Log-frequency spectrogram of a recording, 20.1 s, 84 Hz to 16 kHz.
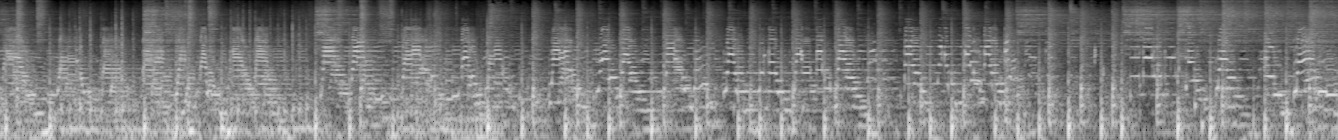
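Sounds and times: drum kit beat: 0.0s - 20.0s
guitar: 0.0s - 20.0s
rock band playing: 0.0s - 20.0s.

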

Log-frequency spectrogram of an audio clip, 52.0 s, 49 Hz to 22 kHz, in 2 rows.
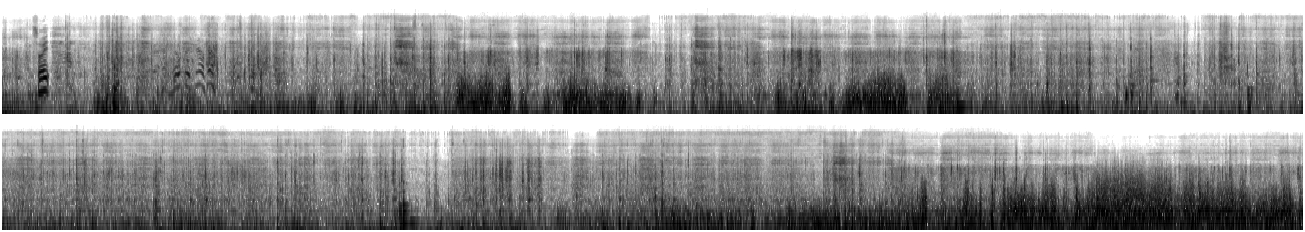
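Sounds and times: bike rattling: 0.0s - 52.0s
bike tyres crunching over stones: 0.0s - 52.0s
wind buffeting microphone: 0.0s - 52.0s.

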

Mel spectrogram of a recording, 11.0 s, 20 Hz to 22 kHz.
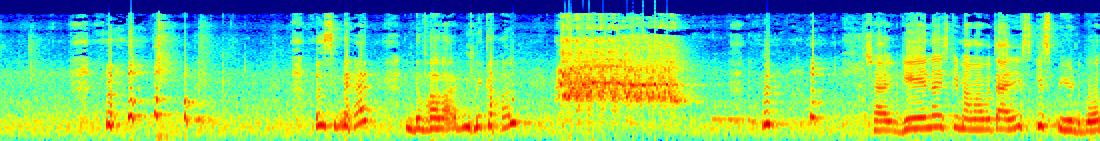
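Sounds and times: boy imitating horse neigh: 5.6s - 7.1s.

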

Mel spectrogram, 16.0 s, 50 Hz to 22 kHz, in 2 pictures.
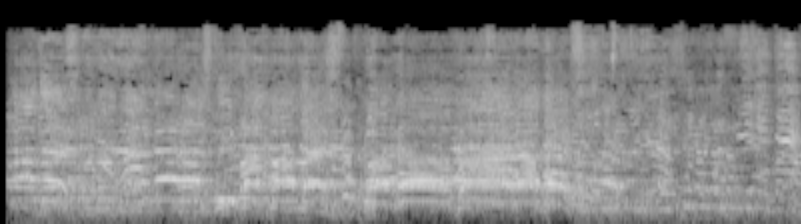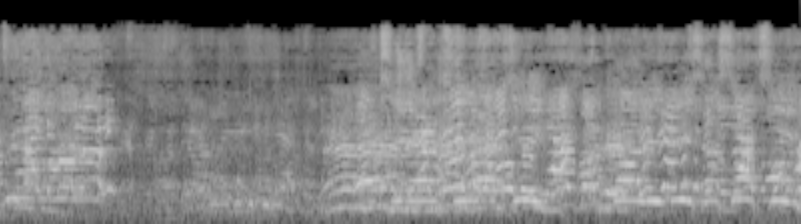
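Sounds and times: crowd shouting in unison: 0.1s - 6.6s, 11.6s - 16.0s.

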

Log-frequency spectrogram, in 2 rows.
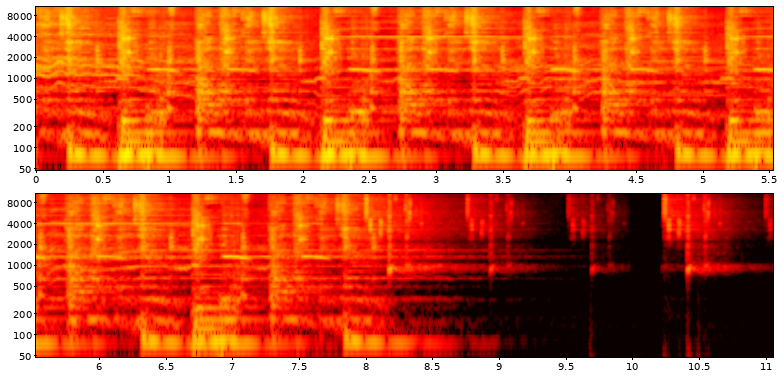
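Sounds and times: water drip plinks: 2.2s - 11.0s.

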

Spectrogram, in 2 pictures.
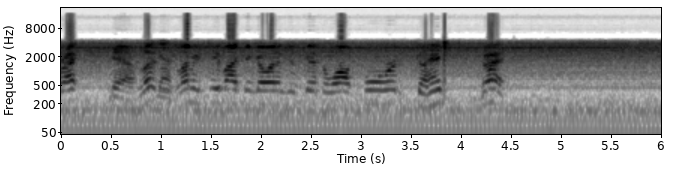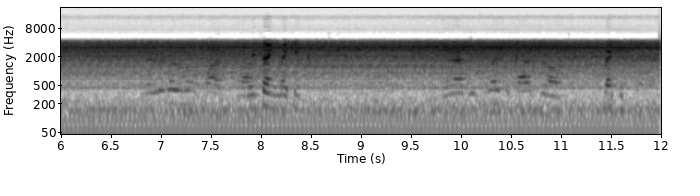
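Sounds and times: air compressor engine droning: 0.0s - 12.0s.

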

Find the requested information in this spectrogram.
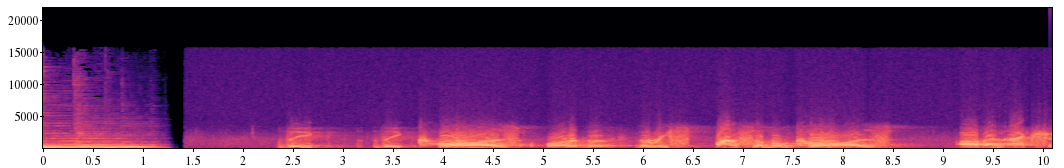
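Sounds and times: man lecturing: 2.4s - 10.0s.

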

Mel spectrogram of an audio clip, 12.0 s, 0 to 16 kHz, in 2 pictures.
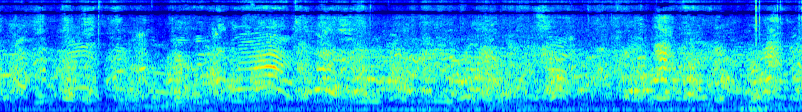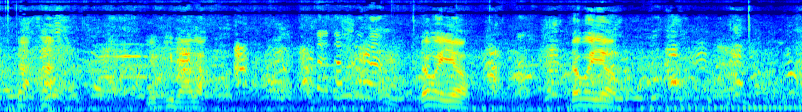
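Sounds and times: crowd chatter: 0.0s - 12.0s
dogs yelping and barking: 0.0s - 12.0s.

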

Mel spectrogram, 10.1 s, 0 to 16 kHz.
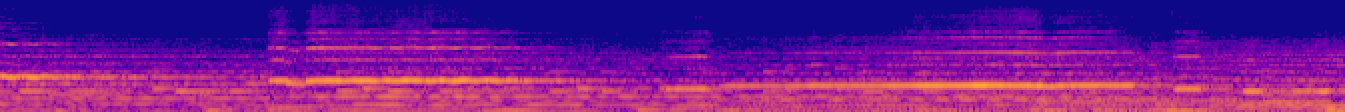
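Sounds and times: soft orchestral accompaniment: 0.0s - 10.0s.

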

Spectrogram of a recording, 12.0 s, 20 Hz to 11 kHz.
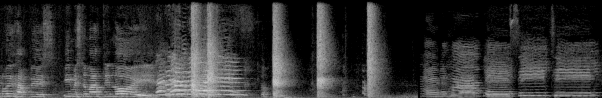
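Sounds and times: handclaps ringing in a large room: 5.4s - 6.8s.

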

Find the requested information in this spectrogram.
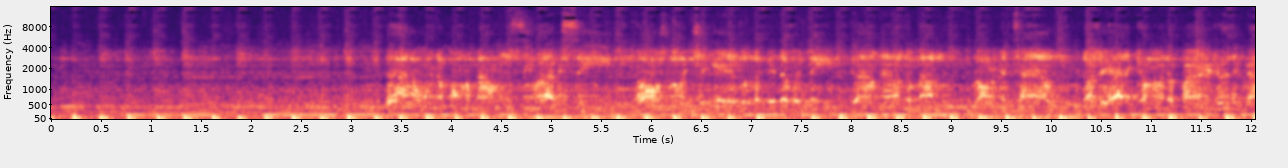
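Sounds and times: guitar notes: 0.0s - 12.0s
low thumping beat: 0.0s - 12.0s.

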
